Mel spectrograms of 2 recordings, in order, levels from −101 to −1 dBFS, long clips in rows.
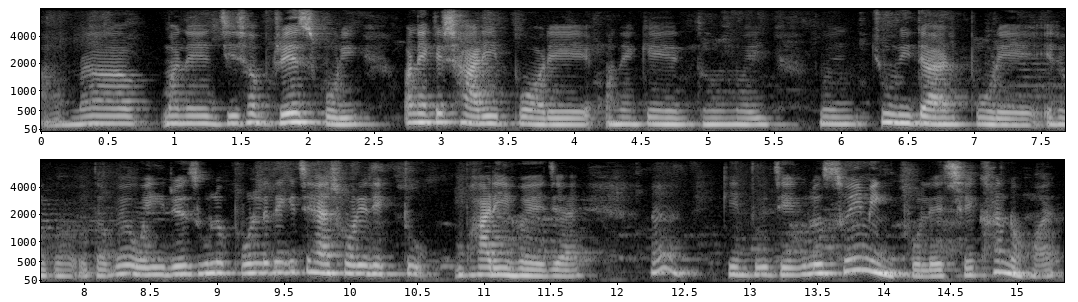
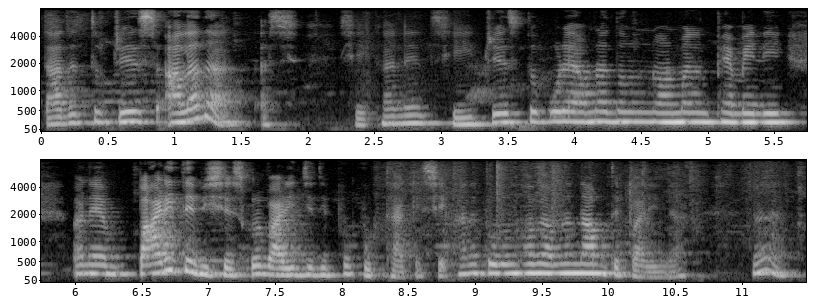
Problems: background sounds at intervals, background conversations at intervals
